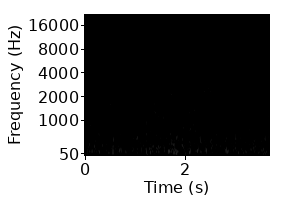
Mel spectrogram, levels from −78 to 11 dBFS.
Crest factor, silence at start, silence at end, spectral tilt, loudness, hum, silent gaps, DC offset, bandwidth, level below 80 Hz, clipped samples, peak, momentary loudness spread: 16 dB; 0.05 s; 0 s; -2.5 dB/octave; -67 LUFS; none; none; under 0.1%; 11.5 kHz; -82 dBFS; under 0.1%; -54 dBFS; 1 LU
